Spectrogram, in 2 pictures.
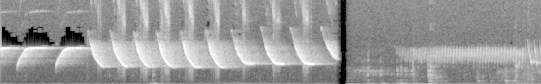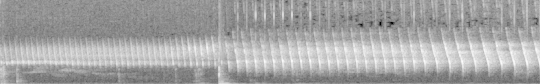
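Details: Singing canary, a male-provoking bait recording: a series of downward-swept chirps, a pause, a level high buzzy tone, then a long rapid rolling trill; faint low room hum.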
